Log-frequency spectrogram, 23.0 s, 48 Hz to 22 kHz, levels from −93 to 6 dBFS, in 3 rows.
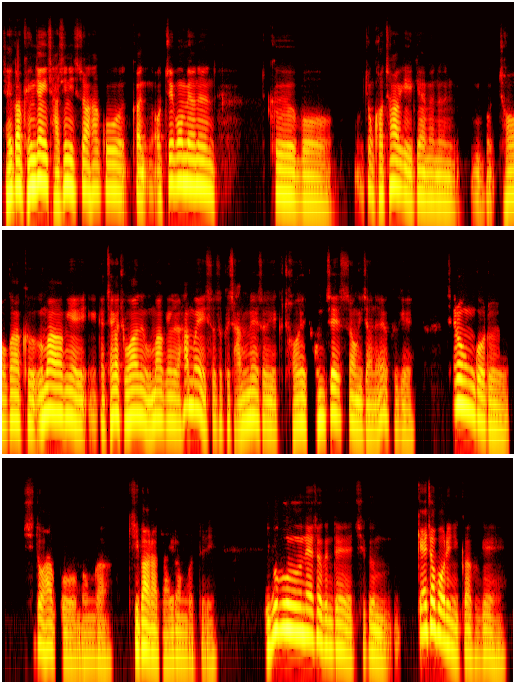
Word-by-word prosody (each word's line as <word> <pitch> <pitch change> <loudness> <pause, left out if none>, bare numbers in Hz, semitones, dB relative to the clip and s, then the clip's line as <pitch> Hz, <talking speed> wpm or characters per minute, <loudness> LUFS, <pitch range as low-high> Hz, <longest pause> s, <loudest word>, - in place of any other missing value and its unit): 제가 130 +3 +4
굉장히 150 +5 +6
자신 105 +5 0
있어 135 -1 +1
하고 125 0 -1
그러니까 110 +3 -3
어찌 110 +9 -2
보면은 150 -4 +3 0.9
그 120 - -6 0.3
뭐 90 -4 -4 0.5
좀 125 -1 -6
거창하게 130 +3 0
얘기하면은 95 -4 -3 0.2
뭐 100 -6 -12
저가 110 +4 -1
그 110 - -5
음악에 135 -2 +3
그니까 110 -2 -10
제가 135 +8 +1
좋아하는 135 +3 +2
음악을 115 -1 -1
함에 170 -3 +1
있어서 105 +1 -7
그 105 - -9
장르에서의 110 0 -3
그 - - -25
저의 110 +3 -1
존재성이잖아요 120 -5 -1
그게. 85 -5 -9 0.6
새로운 175 -3 +4
거를 100 - -2 0.4
시도하고 110 -10 -4
뭔가 85 -2 -8 0.3
기발하다 105 -8 +1
이런 90 -1 -4
것들이. 80 -2 -11 0.8
이 120 - +1
부분에서 190 -4 +6
근데 120 -6 -1
지금 100 -2 -4 0.4
깨져 200 +3 +5
버리니까 115 - +1
그게. 90 -2 -7
115 Hz, 290 characters per minute, -23 LUFS, 95-135 Hz, 0.9 s, 굉장히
